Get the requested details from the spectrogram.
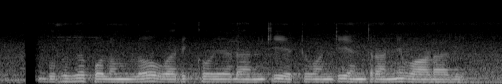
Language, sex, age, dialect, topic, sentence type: Telugu, male, 18-24, Telangana, agriculture, question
